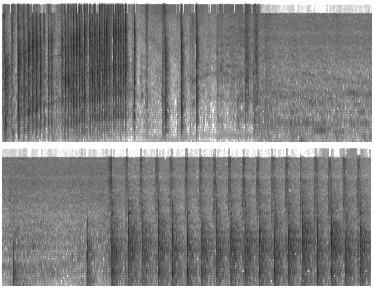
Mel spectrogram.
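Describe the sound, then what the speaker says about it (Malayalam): Onions being chopped fairly thick with a knife on a board for a Kerala toddy-shop style pork roast, a steady run of crisp, close knife strikes building into a quick even rhythm after scattered clatter. "അത്യാവശ്യം കനത്തിൽ അരിഞ്ഞാൽ മതി കേട്ടോ സവോള"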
